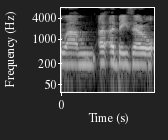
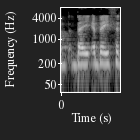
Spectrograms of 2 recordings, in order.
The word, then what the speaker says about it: Ibiza: Now, Jinny and I actually met in Ibiza, in Spain. Now, for those of you who don't know Ibiza or Ibiza, depending on how you pronounce it, it's an island off the coast of Spain.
